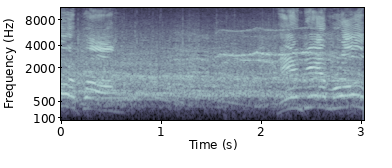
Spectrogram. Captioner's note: crowd cheering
